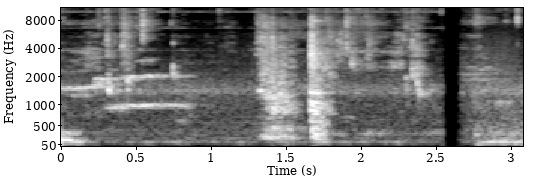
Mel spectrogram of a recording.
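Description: Water splashes into a cooking pot of spiced tomato rasam in a couple of brief bursts separated by short pauses, close and fairly quiet.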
